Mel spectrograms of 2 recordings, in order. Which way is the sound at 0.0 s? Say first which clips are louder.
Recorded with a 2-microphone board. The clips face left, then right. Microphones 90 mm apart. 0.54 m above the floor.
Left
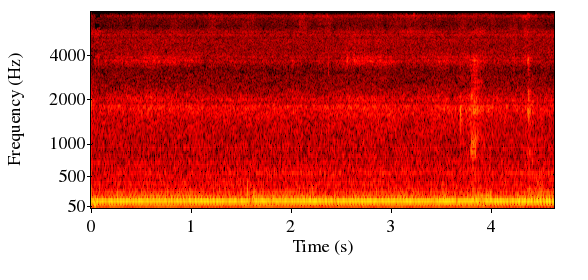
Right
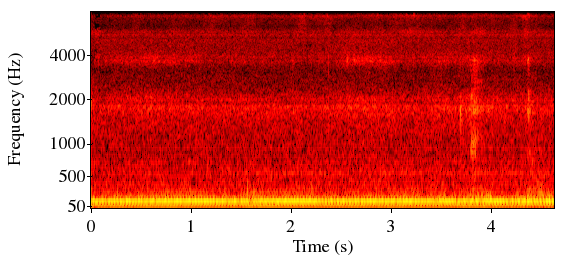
Right 1 dB; 30° left (ahead or behind).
